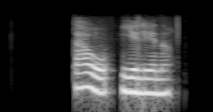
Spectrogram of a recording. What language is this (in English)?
Mari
